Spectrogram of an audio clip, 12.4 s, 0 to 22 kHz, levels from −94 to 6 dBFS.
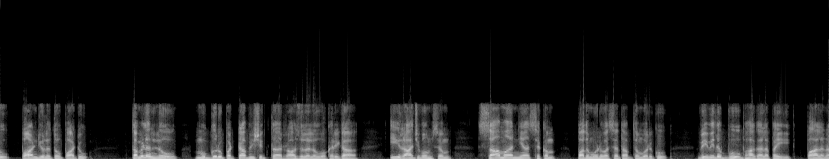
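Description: No technical faults turn up anywhere in this speech; it comes through a Speex connection at a fairly high rate, leaving only a light coding texture.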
